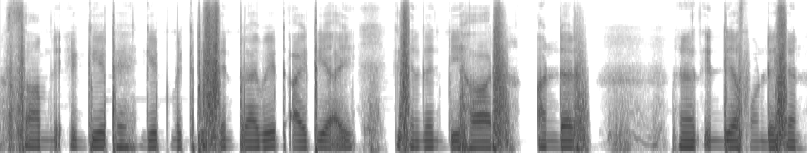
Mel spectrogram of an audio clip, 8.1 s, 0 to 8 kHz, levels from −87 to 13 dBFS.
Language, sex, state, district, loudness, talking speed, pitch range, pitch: Hindi, male, Bihar, Kishanganj, -20 LUFS, 120 wpm, 130-135 Hz, 135 Hz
